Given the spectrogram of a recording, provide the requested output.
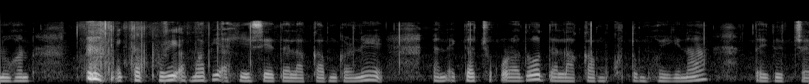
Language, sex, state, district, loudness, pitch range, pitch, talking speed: Nagamese, female, Nagaland, Dimapur, -25 LUFS, 160-185 Hz, 165 Hz, 165 wpm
